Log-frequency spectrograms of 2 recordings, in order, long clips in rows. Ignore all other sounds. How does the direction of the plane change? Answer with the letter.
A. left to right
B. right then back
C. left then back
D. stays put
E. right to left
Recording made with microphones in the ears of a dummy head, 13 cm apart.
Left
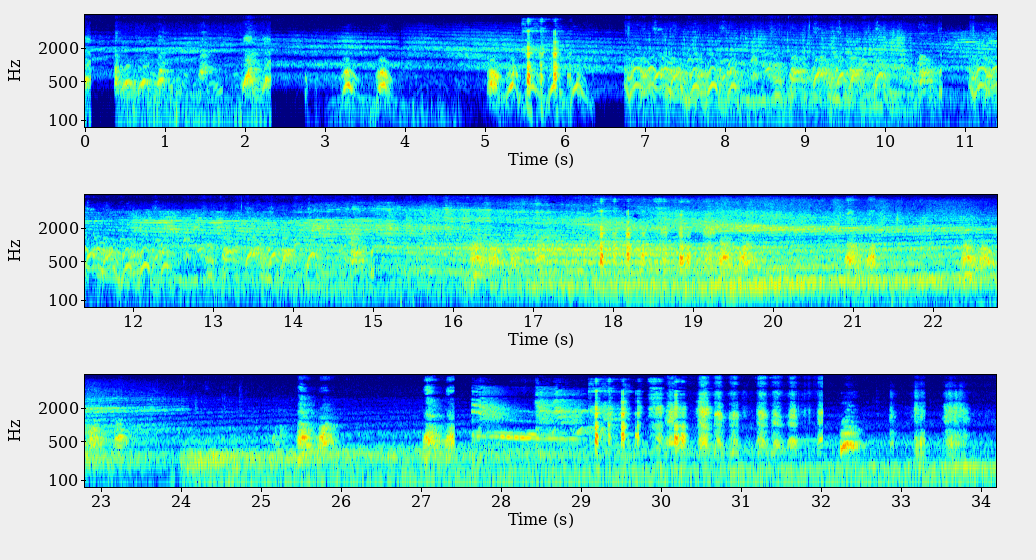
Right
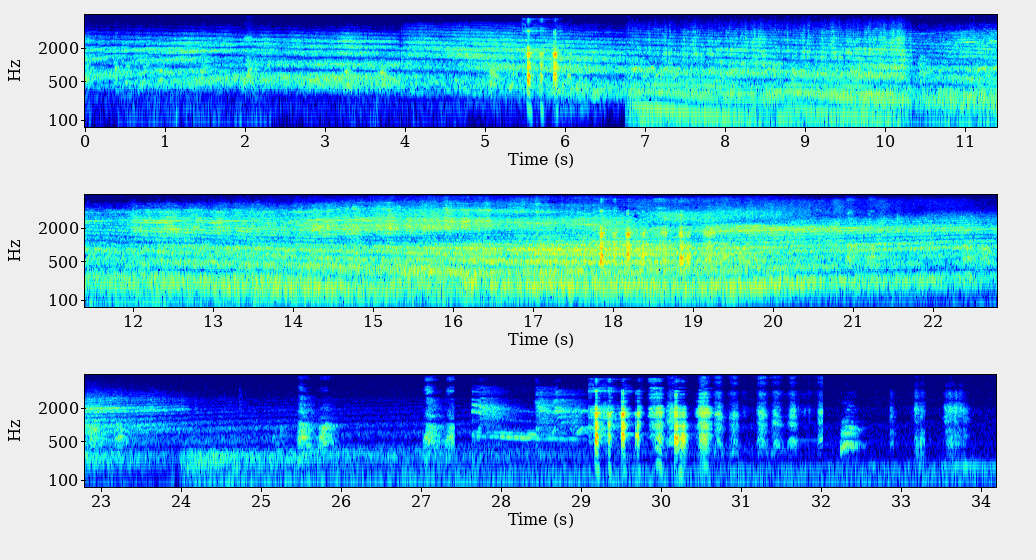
E.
